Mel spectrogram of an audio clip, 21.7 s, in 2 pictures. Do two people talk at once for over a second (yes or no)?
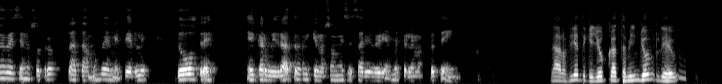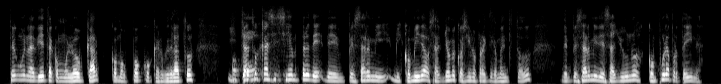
no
